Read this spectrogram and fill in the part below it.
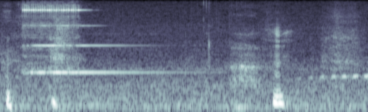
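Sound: doorbell ringing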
